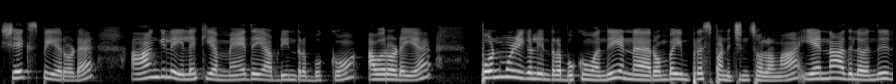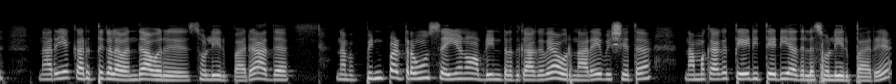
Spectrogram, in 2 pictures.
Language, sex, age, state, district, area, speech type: Tamil, female, 30-45, Tamil Nadu, Viluppuram, urban, spontaneous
